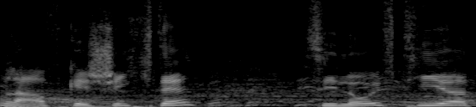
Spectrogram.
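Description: Faint background speech, a voice talking quietly under the main commentary, dropping to near silence for about half a second in the middle.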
